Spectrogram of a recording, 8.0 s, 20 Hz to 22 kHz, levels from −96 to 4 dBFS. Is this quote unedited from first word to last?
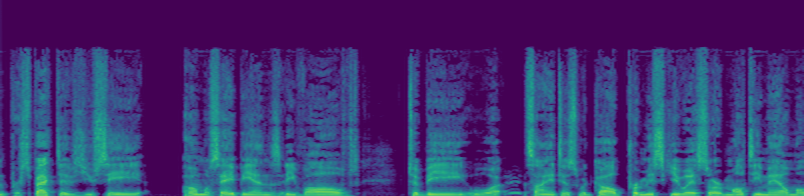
no; 2 cuts; at 2.8 s, 5.3 s

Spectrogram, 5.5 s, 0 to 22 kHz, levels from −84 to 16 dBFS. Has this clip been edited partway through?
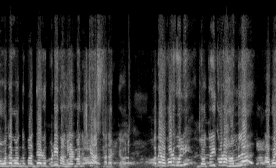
yes; 1 cut; at 2.6 s

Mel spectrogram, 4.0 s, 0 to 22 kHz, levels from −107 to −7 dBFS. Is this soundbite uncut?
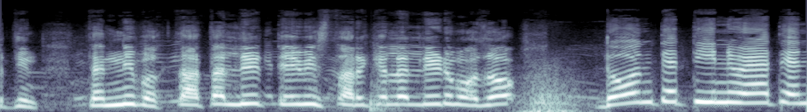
no; 1 cut; at 2.8 s

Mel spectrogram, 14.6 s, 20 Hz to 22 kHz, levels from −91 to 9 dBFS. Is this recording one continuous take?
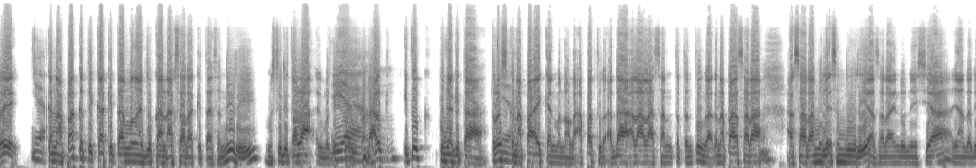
yes; 0 cuts

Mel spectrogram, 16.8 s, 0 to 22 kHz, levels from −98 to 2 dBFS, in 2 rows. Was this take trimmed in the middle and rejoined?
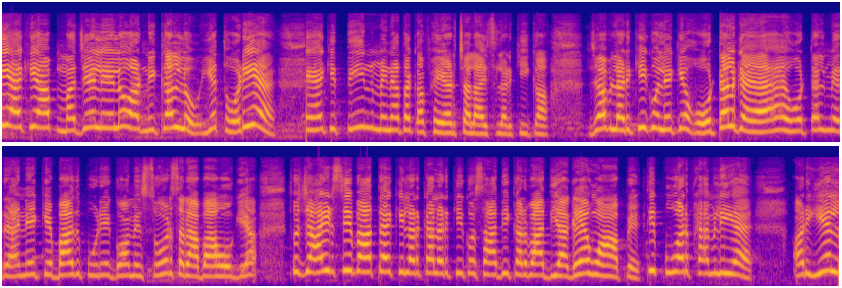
yes; 2 cuts; at 3.0 s, 14.8 s

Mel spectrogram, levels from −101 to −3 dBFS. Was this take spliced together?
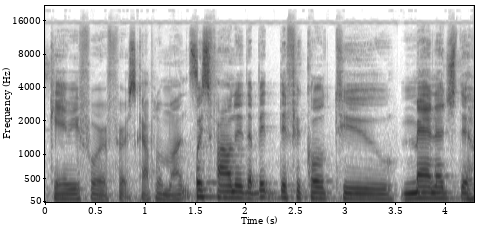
yes; 2 cuts; at 1.5 s, 3.5 s

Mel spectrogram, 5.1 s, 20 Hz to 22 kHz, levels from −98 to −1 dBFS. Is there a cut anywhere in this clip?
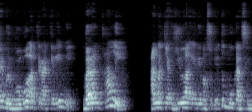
no; 0 cuts

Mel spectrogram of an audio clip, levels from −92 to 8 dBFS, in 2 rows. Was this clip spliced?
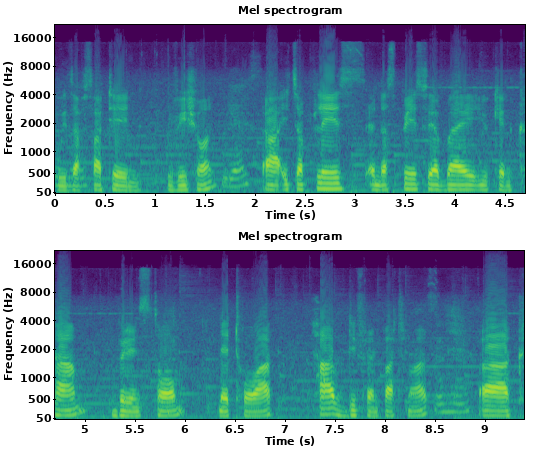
no; 0 cuts

